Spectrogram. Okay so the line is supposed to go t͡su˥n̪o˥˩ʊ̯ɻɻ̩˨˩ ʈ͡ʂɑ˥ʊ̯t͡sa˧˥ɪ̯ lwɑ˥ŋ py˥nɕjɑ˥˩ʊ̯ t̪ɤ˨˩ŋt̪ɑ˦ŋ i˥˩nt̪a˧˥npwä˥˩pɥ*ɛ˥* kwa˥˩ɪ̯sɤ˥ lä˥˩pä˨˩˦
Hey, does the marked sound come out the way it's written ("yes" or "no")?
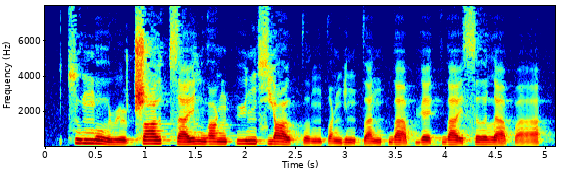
yes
